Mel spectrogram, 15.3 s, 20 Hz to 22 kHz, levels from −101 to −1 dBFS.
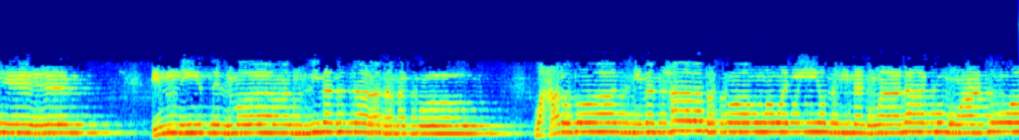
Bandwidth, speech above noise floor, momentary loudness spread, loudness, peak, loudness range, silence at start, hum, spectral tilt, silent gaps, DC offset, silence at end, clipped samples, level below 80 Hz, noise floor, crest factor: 3.7 kHz; 27 dB; 7 LU; -21 LUFS; -8 dBFS; 2 LU; 0 s; none; -11.5 dB/octave; none; under 0.1%; 0 s; under 0.1%; -62 dBFS; -46 dBFS; 12 dB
